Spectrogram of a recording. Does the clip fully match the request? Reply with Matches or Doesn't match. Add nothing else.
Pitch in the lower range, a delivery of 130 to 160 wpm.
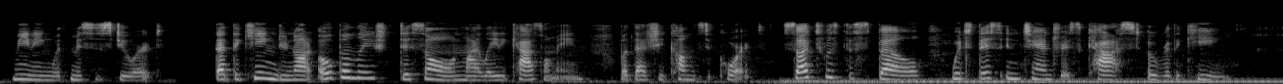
Doesn't match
